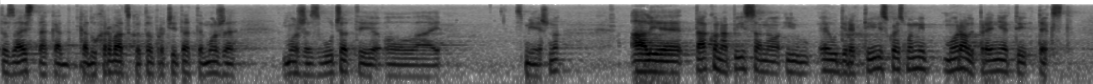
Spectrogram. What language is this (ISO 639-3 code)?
hrv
